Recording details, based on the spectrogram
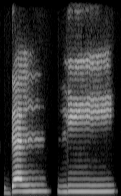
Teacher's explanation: This is idgham without gunna. So you're not keeping sound in your nose at all. Del, li, 2 counts long.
